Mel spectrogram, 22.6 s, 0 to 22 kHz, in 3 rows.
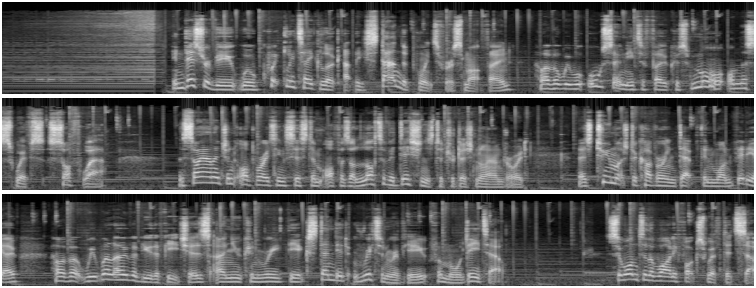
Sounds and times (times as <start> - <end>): Music: 0.0 - 22.5
Speech: 1.7 - 8.6, 9.3 - 20.1, 21.1 - 22.5.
